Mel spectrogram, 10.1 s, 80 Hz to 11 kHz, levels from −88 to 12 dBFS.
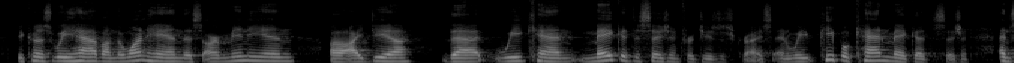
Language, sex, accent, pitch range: English, male, American, 130-175 Hz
